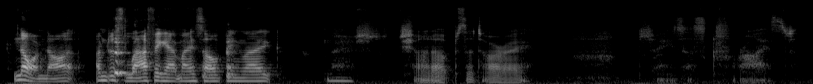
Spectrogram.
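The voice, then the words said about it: Australian accent slipping through. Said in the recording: “if I triggered the Aussie accent, I really got in there deep”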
